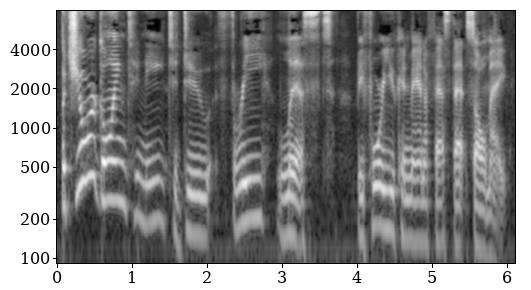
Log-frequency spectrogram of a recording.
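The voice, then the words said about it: Speaker's own foreign accent. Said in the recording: “my accent sometimes, the words don't come out exactly right”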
